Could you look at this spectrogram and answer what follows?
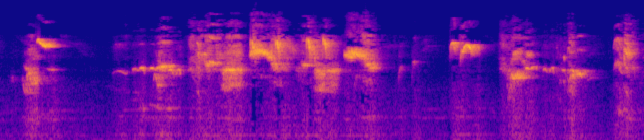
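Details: Bushlark (branjangan) song used as a prompting recording to get a bird singing quickly: bursts of varied high chirps, buzzy notes and short whistled slurs, separated by brief pauses.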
